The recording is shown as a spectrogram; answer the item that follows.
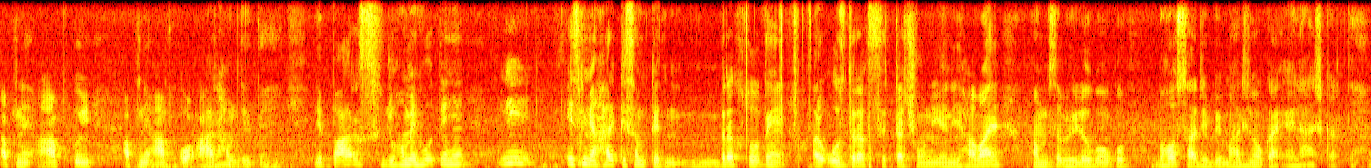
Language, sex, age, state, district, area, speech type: Urdu, male, 18-30, Delhi, North West Delhi, urban, spontaneous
